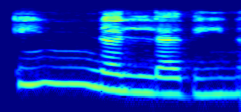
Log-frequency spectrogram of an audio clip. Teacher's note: نون مشددہ، اس کو اس کا حق دینا ہے، اچھے سے اس کا غنہ پڑھنا ہے، بہت جلدی آگے نہیں بھاگنا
